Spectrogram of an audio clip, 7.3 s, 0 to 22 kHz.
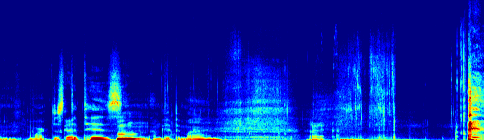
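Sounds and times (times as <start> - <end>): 
speech: 0.8 - 3.6, 4.6 - 5.0
chewing: 5.2 - 7.0
person biting into a crunchy dipped chocolate-tasting snack: 5.2 - 7.1.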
